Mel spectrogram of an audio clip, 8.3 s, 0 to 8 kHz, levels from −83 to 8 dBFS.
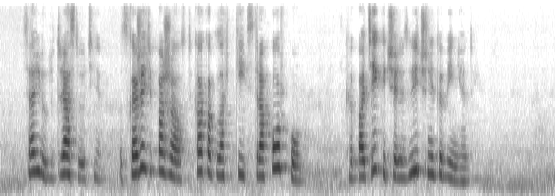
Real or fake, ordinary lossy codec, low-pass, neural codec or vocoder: fake; Opus, 64 kbps; 7.2 kHz; codec, 16 kHz, 0.8 kbps, ZipCodec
